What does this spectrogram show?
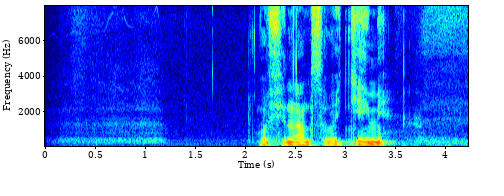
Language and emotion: Russian, neutral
